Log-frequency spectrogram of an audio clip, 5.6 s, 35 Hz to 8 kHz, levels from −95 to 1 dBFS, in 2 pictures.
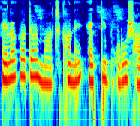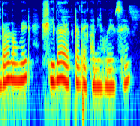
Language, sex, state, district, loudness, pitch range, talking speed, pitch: Bengali, female, Assam, Kamrup Metropolitan, -16 LUFS, 225-270 Hz, 105 wpm, 255 Hz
